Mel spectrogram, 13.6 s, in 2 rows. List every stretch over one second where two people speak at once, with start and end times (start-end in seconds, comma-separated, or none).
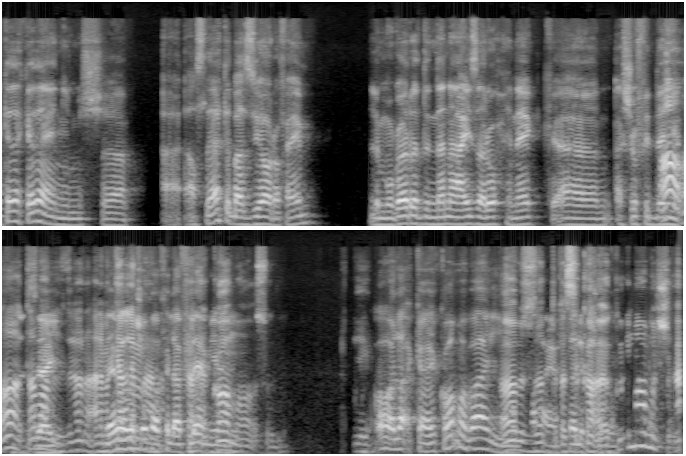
6.6-9.2, 11.8-13.1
